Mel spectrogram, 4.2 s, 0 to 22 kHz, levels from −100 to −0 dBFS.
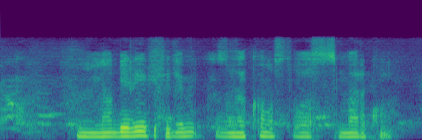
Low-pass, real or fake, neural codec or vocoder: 7.2 kHz; fake; codec, 44.1 kHz, 2.6 kbps, DAC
